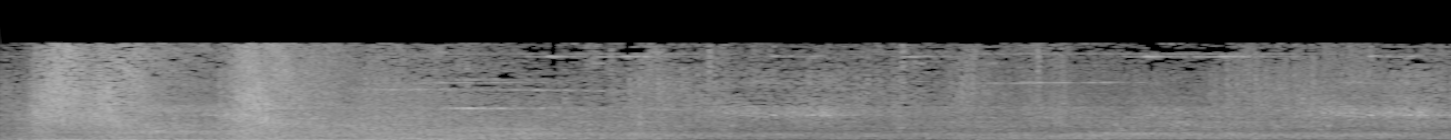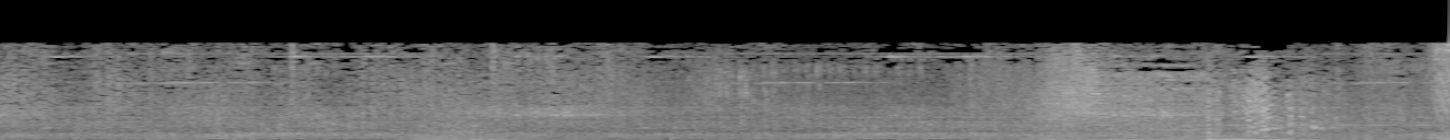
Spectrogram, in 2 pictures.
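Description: Electric energy crackles and whooshes in short bursts.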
